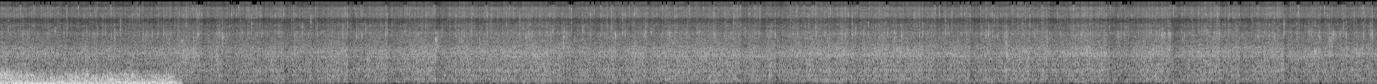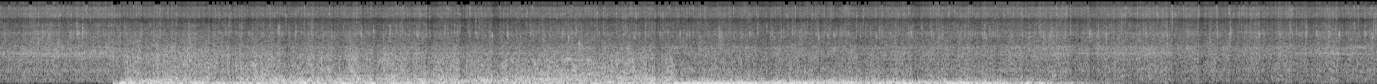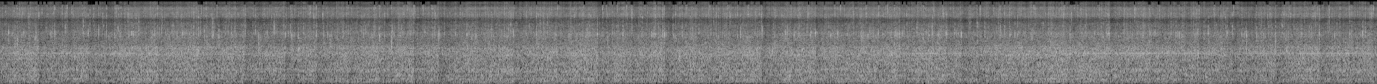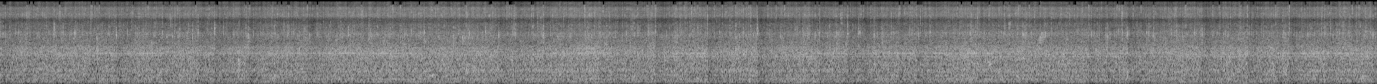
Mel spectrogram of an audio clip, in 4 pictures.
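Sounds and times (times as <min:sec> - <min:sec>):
deep thunder rumble: 0:00.0 - 0:01.9, 0:14.9 - 0:25.2
heavy rain hissing: 0:00.0 - 0:03.2, 0:06.9 - 0:55.0.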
